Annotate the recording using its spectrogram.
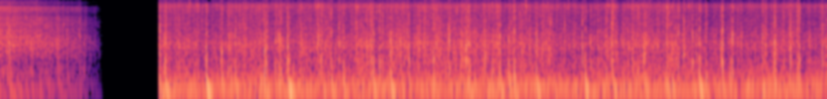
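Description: Rain falling on a tent's fabric, heard from inside the tent: a dense steady hiss packed with many separate drop taps. A fading sound drops to a moment of silence just under a second in, and the rain starts about a second in.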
